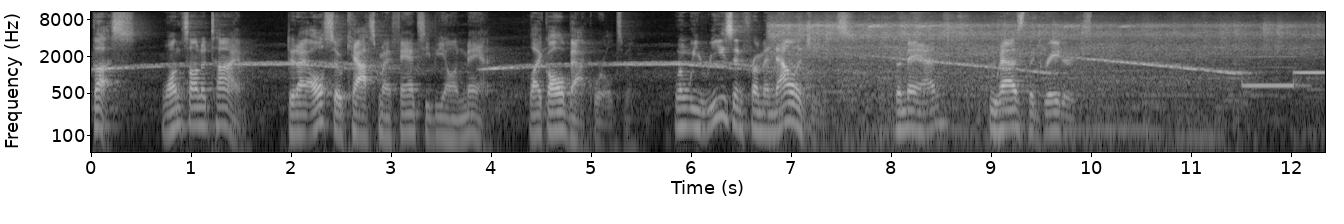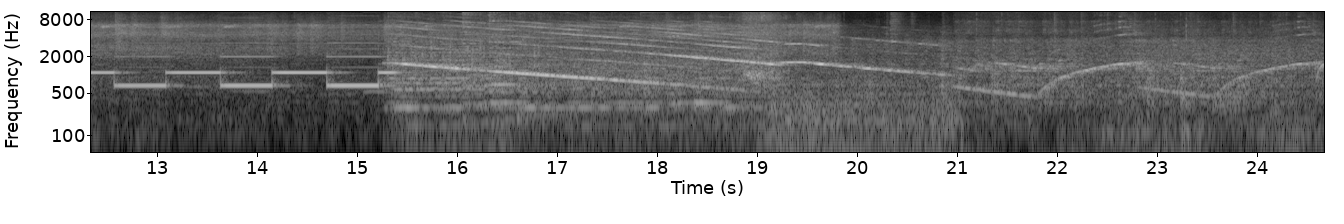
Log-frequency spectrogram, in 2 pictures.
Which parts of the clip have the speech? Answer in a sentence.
You can hear the speech from 0.0 to 10.0 s.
